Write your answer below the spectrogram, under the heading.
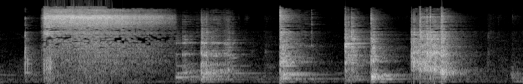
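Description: Leftover steam hissing out of a pressure cooker as its whistle weight is lifted, loud at first and fading away within about a second. It is followed by several metallic clanks and rings as the cooker lid is worked loose and lifted off.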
